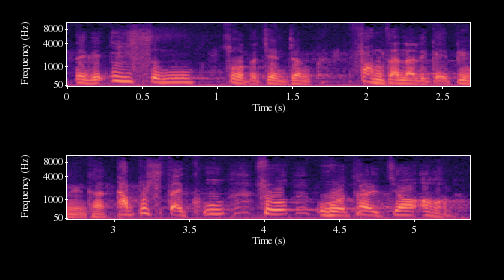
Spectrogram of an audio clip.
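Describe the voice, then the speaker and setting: Husky-voiced man preaching in a hall. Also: on the high side, brisk. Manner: animated storytelling, acting out the people he quotes. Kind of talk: sermon with a retold story. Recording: long hall reverb.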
